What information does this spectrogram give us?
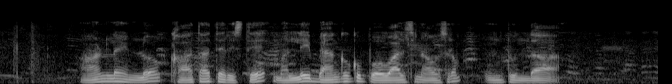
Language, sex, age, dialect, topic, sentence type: Telugu, male, 31-35, Telangana, banking, question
